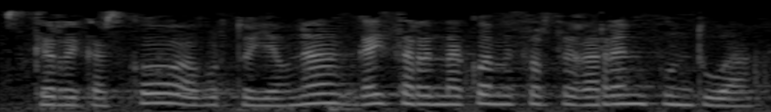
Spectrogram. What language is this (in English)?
Basque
